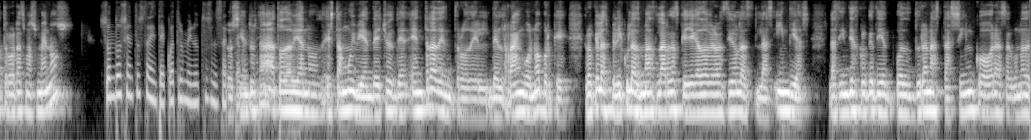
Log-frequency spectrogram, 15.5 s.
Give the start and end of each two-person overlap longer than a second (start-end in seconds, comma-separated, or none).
none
